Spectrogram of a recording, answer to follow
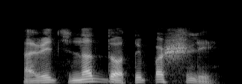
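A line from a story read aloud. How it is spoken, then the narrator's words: Through gritted teeth. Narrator (Russian): проскрипел зубами Громов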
